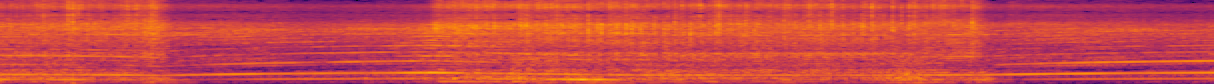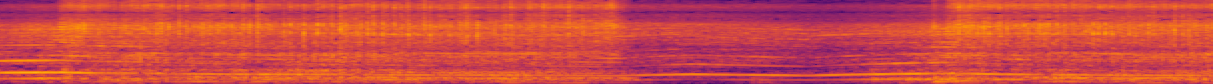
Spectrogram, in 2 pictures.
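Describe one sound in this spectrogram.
An electric hand planer whines loudly as it shaves wood, its pitch dipping and rising with each pass.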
